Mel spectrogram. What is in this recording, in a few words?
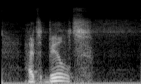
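"Het Bildt", Dutch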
